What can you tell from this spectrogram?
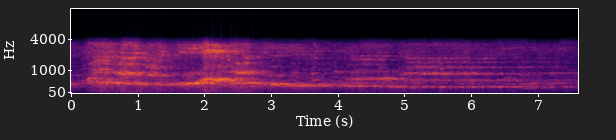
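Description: School choir singing together, many voices holding sustained notes. The choir comes in strongly just after the start, swells to its loudest about two seconds in, then gradually softens.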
